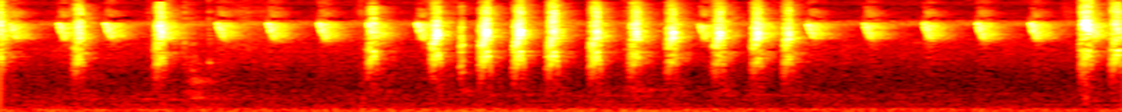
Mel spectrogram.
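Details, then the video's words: Little spiderhunter master song for training: quick, high, sharp chip notes repeated several times a second in an even stream, rising in loudness midway, over a faint low hum. "MASTERAN BURUNG PIJANTUNG PISANG JERNIH"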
